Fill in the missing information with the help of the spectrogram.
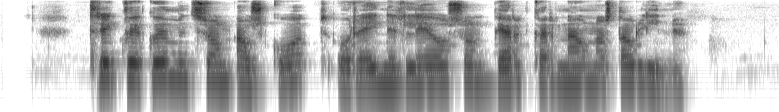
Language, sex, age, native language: Icelandic, female, 30-39, Icelandic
